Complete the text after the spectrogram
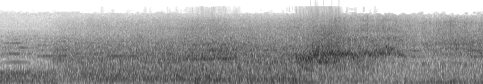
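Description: A car engine hums as a car pulls up and idles.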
